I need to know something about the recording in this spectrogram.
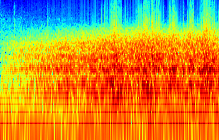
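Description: Rocket launching: a rushing roar that builds over the first second and stays loud.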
